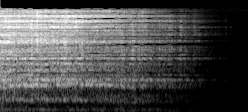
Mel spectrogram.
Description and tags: One of a series of sounds recorded in the observatory on the isle of Erraid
